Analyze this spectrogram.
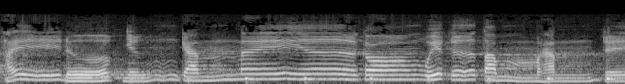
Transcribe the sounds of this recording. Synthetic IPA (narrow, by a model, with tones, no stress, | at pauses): t̪ʰə˨˦jɗɨ˨˩ək̚ɲɨ̰˧˥ŋka˨˩jŋ̟na˧j | kɔ˧nwi˦˥ət̚ʔt̪ə˧mha˨˩jŋ̟ | t͡ɕi˨˩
